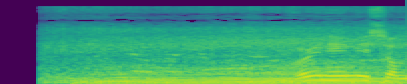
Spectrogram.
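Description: An engine running at a steady pitch, with a person's voice starting to speak about one and a half seconds in.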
